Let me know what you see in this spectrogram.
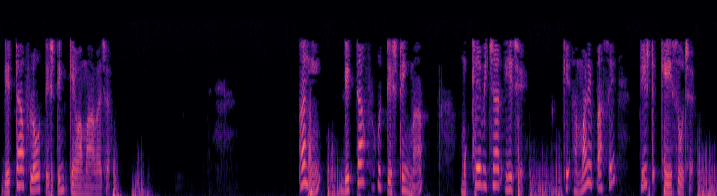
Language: Gujarati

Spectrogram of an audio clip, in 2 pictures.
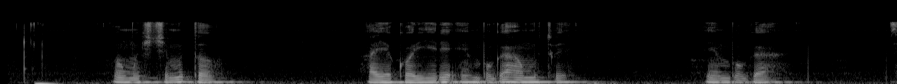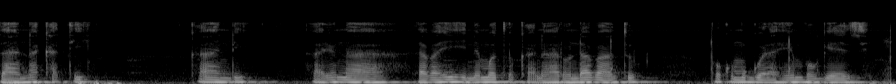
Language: Nyankole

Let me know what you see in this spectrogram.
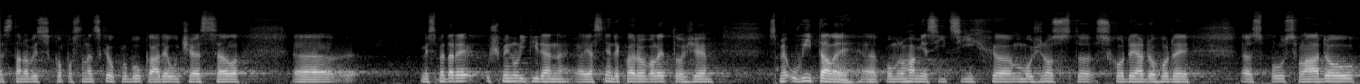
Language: Czech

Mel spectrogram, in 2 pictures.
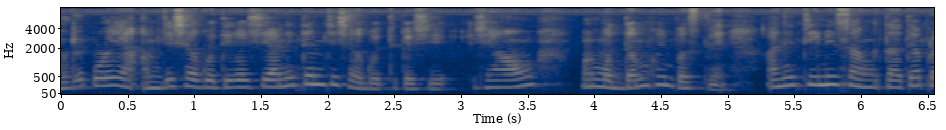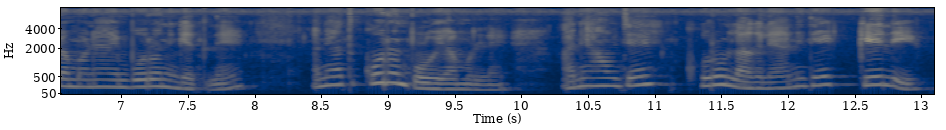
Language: Konkani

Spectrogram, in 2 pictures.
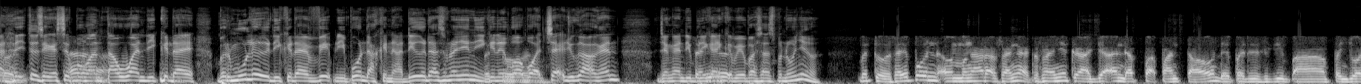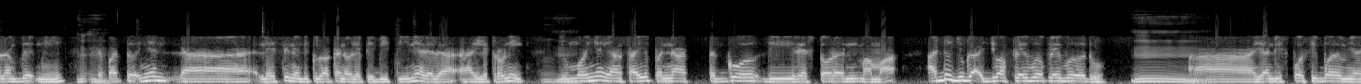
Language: Malay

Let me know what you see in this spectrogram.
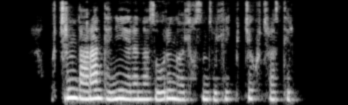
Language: Mongolian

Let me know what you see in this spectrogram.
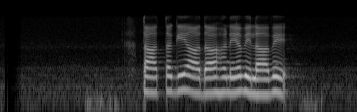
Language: Sinhala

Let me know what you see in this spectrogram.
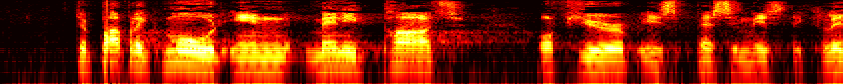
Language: English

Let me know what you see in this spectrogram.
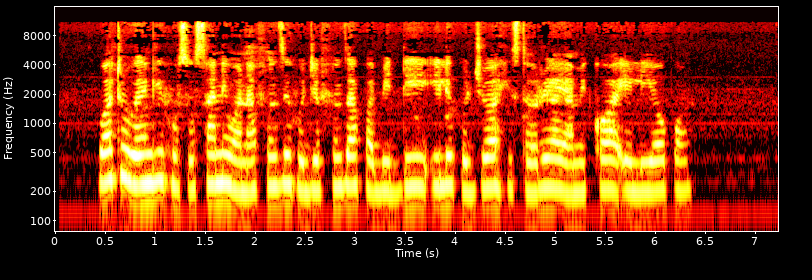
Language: Swahili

